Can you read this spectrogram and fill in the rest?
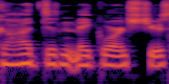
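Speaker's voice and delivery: put-on whisper. Retelling what the chiropractor leaned in and said: imitating a whisper. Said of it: "he leans into me and he whispers".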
